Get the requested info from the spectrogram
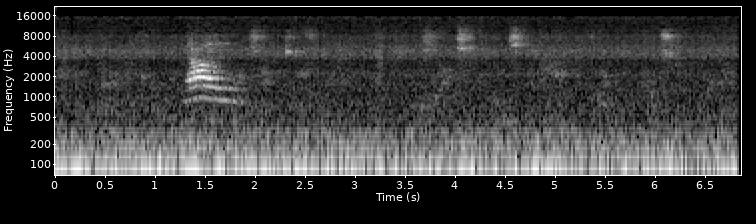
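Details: One short meow from a domestic cat near the start, a bright harmonic note bending downward, followed by several seconds of steady low rumbling background noise.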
